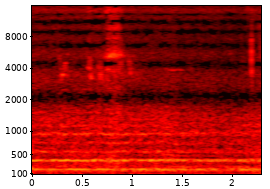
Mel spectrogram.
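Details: Honey bees buzzing inside a hive around a dark queen raised the previous year, a steady low droning hum with a faint higher overtone and no other clear sounds.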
